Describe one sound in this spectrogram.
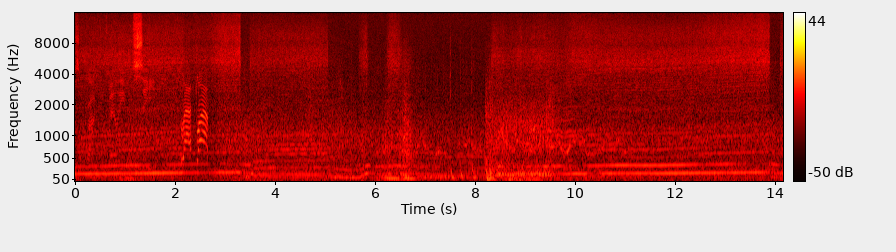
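A racing car engine roars at high revs and drops in pitch as gears shift.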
